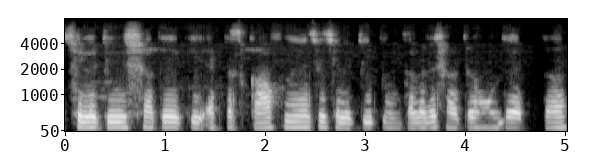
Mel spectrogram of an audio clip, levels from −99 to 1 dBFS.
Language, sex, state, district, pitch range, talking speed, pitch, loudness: Bengali, male, West Bengal, Malda, 130-140 Hz, 145 wpm, 135 Hz, -19 LUFS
